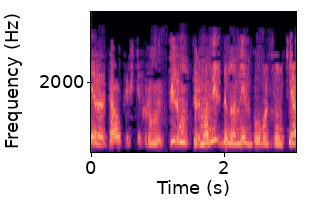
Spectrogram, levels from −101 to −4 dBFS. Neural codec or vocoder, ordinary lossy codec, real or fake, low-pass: vocoder, 22.05 kHz, 80 mel bands, HiFi-GAN; MP3, 16 kbps; fake; 3.6 kHz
